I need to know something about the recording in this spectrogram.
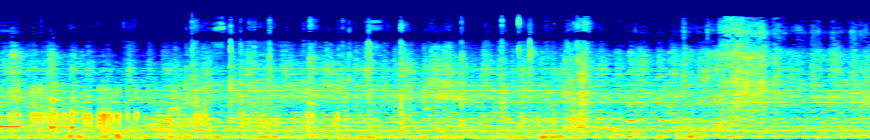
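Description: Gift-wrapping paper crinkling and tearing as a present is unwrapped by hand, many small crackles, over quiet background music.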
